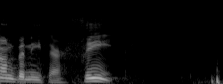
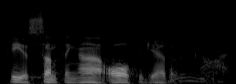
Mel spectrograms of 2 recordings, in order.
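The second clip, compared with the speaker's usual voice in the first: barely voiced whisper; awed whisper; 4 semitones lower, 8 dB quieter than usual. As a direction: breathe it out in awe. Preacher whispers Simon's realization.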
